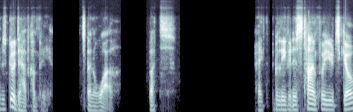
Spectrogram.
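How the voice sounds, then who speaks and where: Doing a raspy, put-on character voice, a man with fairly low pitch speaks at a moderate pace with long, frequent pauses. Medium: actual play. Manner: courteous, measured.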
